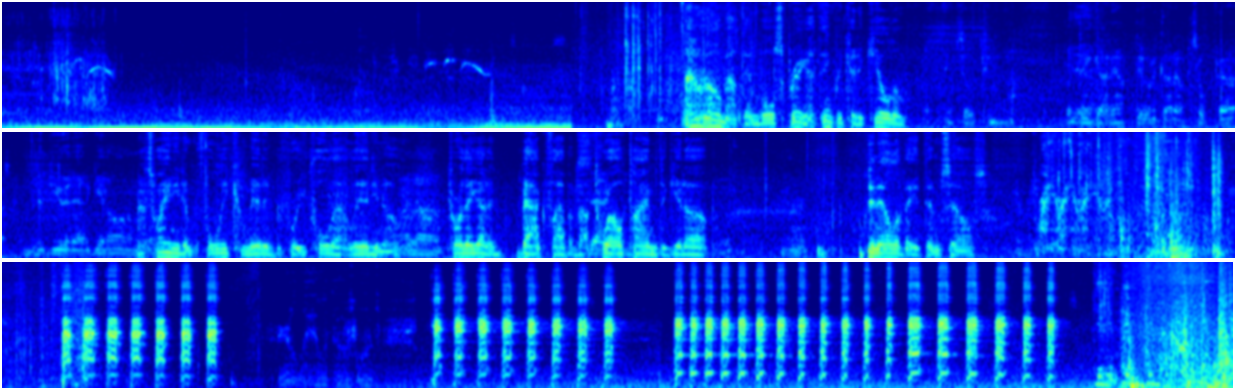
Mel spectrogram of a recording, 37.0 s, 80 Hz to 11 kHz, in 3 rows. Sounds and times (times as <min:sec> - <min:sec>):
Speech: 0:06.8 - 0:10.1, 0:10.7 - 0:19.4, 0:20.2 - 0:23.4, 0:27.4 - 0:28.4, 0:35.6 - 0:36.5.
